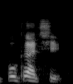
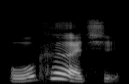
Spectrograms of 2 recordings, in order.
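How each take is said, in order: First: Quicker "bu ke qi" with "bu" falling; unchanged fourth tone. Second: Slow "bu ke qi", "bu" rising and "ke" drawn out falling; second-tone bu. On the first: Teacher showing what not to say, "bu ke qi" with falling bu. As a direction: drop "bu" short before "ke qi". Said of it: "No iba a decir". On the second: Teacher showing the correct tone, slow "bu ke qi" with rising bu. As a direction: lift "bu", then stretch a falling "ke". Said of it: "la variación del tono". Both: Shown as a demonstration.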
